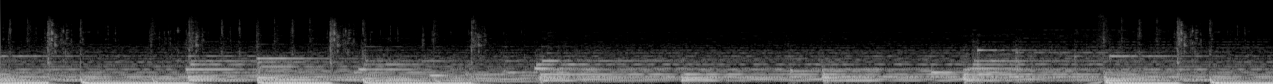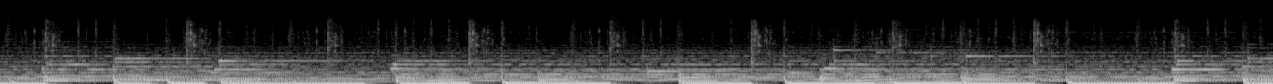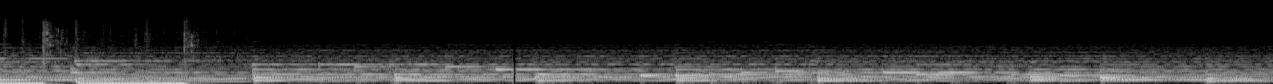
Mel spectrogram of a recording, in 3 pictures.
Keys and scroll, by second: 2.9 ctrl+v, 14.9 Up, 26.1 ctrl+v.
